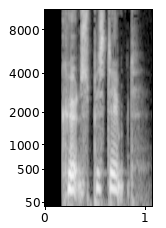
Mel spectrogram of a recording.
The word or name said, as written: kønsbestemt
